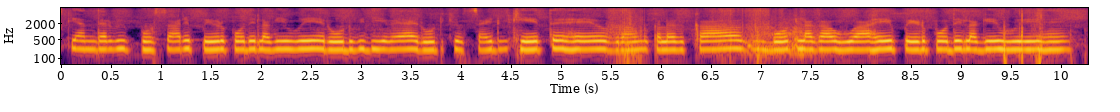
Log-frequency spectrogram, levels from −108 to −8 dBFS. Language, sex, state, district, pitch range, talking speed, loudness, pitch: Hindi, female, Bihar, Jahanabad, 215-225 Hz, 205 wpm, -23 LUFS, 220 Hz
